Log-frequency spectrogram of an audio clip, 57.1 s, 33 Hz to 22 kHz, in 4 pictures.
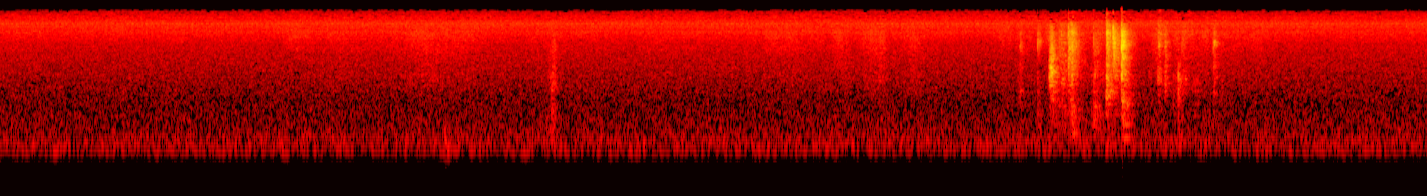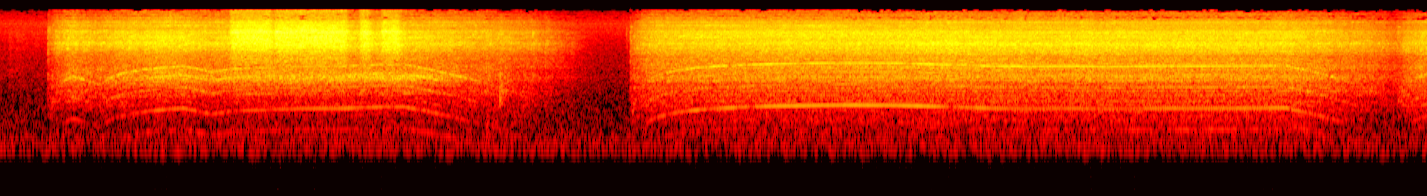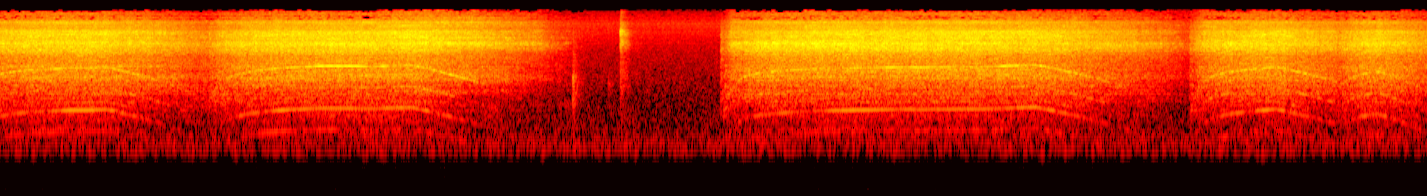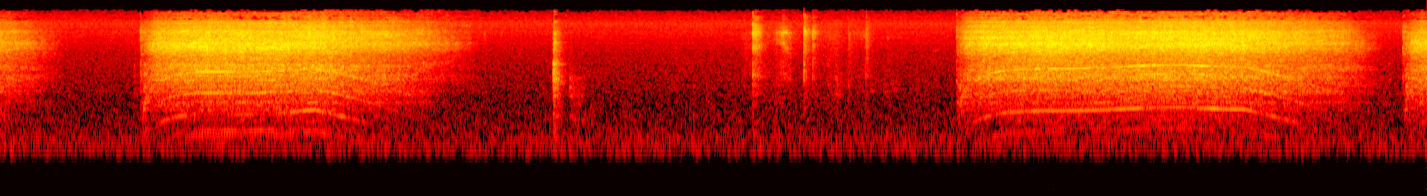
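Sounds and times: electric fabric cutter motor whining: 14.8 - 20.0, 20.6 - 34.2, 35.8 - 43.4, 44.2 - 47.5, 52.4 - 57.0.

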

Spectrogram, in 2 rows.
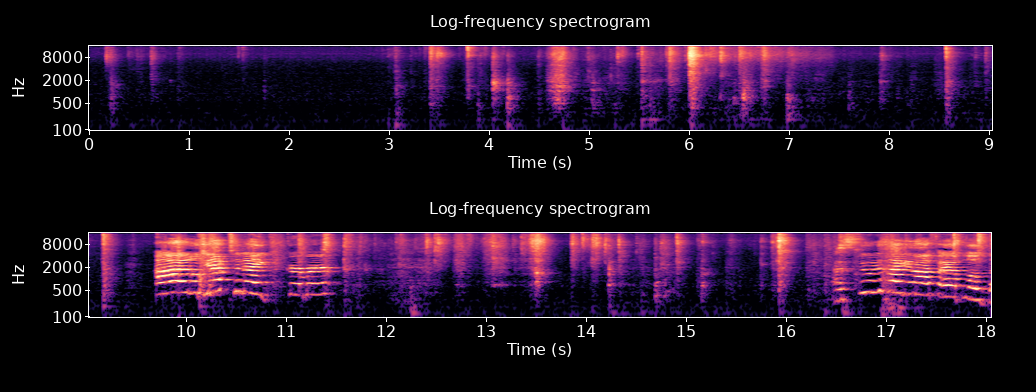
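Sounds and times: cardboard and plastic wrap rustling: 3.9 - 18.0.

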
